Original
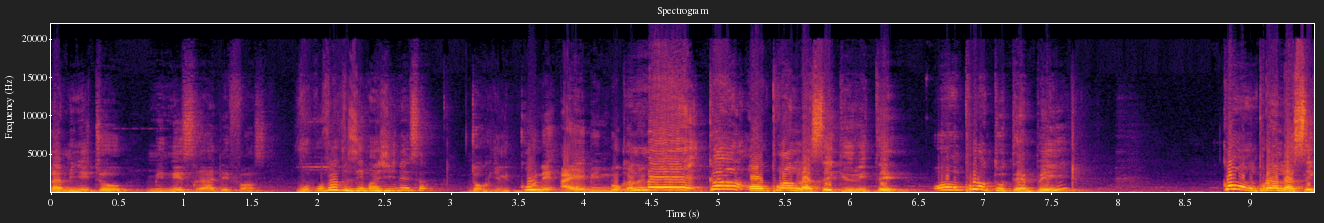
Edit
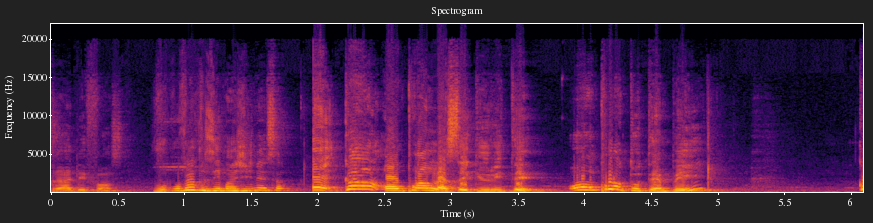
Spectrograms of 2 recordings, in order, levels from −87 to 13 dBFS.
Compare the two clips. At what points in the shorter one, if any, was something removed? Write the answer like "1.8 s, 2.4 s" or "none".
2.0 s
